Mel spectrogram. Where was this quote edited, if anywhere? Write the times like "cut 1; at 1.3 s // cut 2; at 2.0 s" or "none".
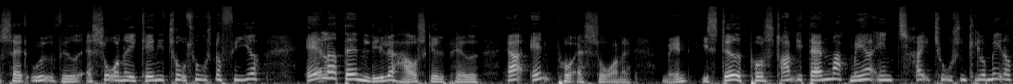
none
